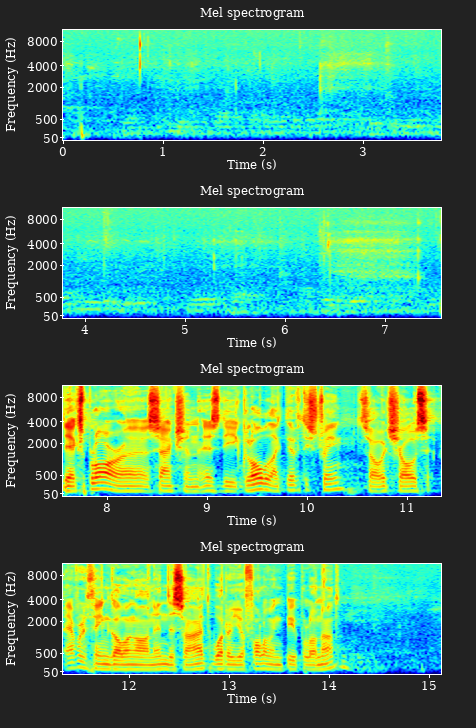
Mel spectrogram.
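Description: A man speaks steadily into a microphone, heard over loudspeakers in a large room.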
